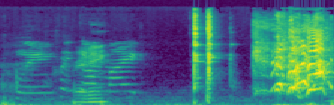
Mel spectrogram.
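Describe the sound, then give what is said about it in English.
Two quick, bright clinks of drinking glasses touching in a toast, right after some voiced murmuring, followed by a burst of loud, noisy commotion. “So let's get a clink on mic.”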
